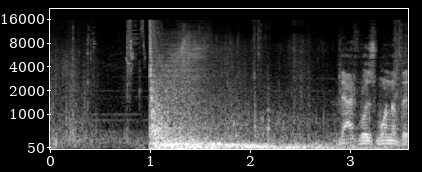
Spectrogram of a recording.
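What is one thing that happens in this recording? An explosion booms loudly and rumbles.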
